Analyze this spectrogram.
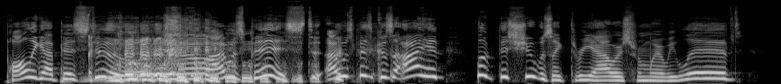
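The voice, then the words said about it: New York accent. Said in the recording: “What's this accent? ... New York? ... Born and raised.”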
